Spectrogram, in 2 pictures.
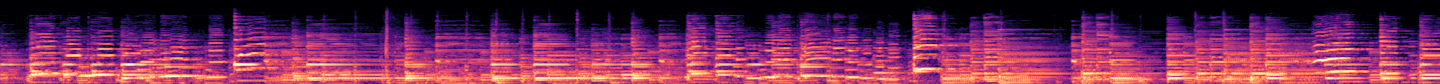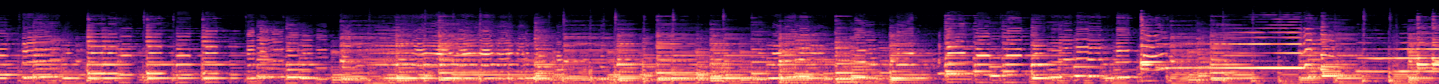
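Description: Live jazz trio of clarinet, piano and plucked double bass playing a funky tune.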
